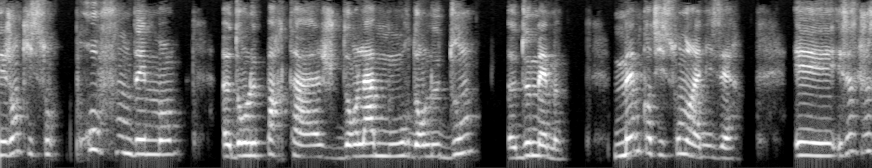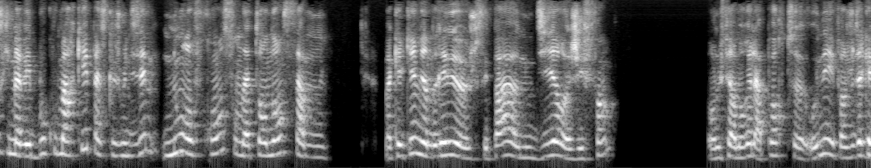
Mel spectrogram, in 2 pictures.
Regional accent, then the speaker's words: Cameroon; Et donc elle ira automatiquement, c'est sûr, certain, au Cameroun pour voir ce que c'est aussi là d'où on vient en fait.

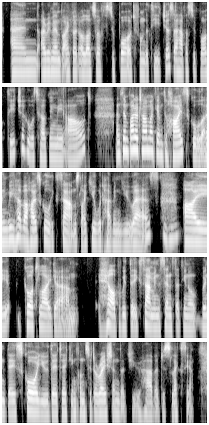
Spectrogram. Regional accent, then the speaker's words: Finland; moved away as an adult; now in Australia; So I'm originally from Finland, although I'm recording this from the New South Wales South Coast in Australia.

